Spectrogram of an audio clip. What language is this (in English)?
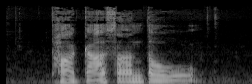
Cantonese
